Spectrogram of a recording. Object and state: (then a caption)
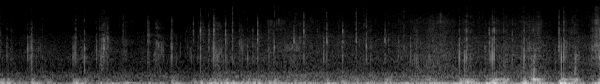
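Bar of soap being scratched. A small solid white bar of soap, held on a dark table, is scratched quickly and roughly with long blue acrylic nails, and shavings fall away. Rapid, uneven crisp scratches flicker bright over a steady low rumble, with a few louder scrapes near the end.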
